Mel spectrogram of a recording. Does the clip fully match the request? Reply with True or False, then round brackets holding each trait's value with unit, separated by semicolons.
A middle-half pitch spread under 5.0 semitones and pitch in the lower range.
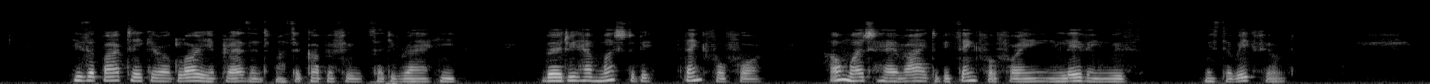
False (3.7 semitones; 145 Hz)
